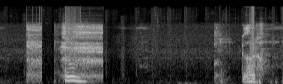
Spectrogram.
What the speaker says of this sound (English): yawning like a motherfucker today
